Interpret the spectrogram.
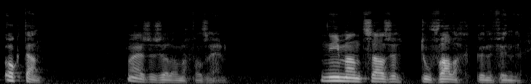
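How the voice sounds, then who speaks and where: A man's voice: medium pitch, big pitch swings, moderate pace, fairly bright tone, husky. Radio play role: wealthy businessman, guarded, commanding, formal delivery, mid-range voice. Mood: confident. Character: wealthy, controlling businessman, guarded and self-assured.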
